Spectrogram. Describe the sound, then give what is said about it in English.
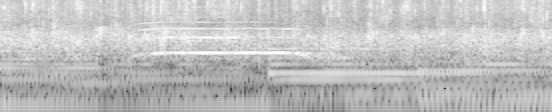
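Congregation clapping steadily as people come forward during a church service, loud continuous applause blended with sustained organ-like musical tones that shift pitch. “We're going to keep clapping as they come.”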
